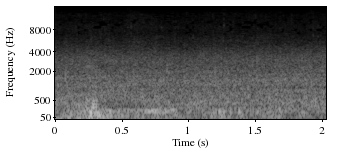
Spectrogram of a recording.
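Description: Steady rush of river water flowing over the streambed, with wind buffeting the microphone and a brief low thump about a quarter second in.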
